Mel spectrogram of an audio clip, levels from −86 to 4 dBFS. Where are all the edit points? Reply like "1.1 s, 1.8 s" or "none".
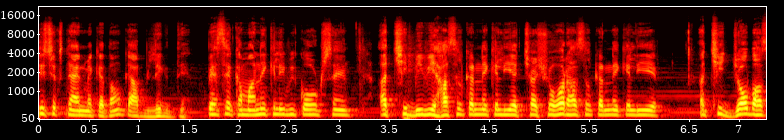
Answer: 1.5 s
